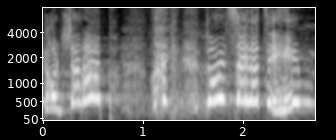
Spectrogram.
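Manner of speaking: squealed high and loud, cracking into a laughing cry; panicked plea. Pretend. Pretending to be Job, panicking as God points Satan his way. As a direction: shriek in mock panic at God, half laughing. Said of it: "I'd be like".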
